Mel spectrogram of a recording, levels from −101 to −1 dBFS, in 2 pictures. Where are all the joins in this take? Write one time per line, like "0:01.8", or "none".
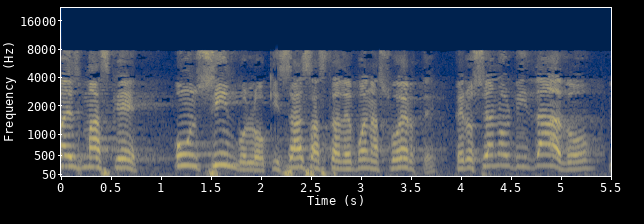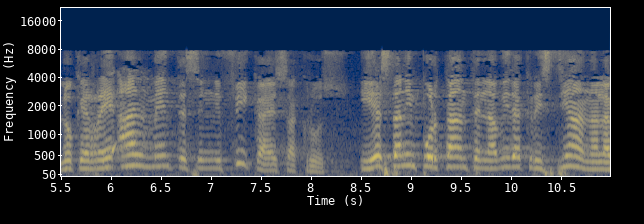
0:03.8
0:05.4
0:08.4

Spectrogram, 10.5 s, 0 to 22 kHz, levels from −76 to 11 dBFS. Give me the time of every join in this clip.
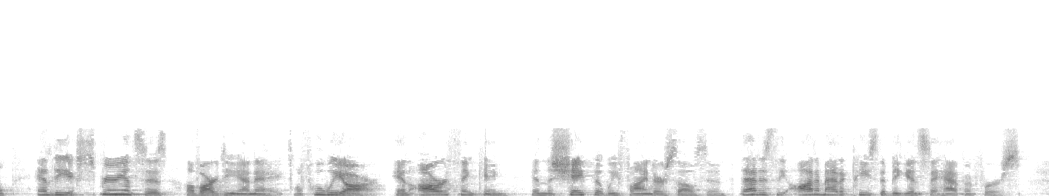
0:02.9
0:03.8
0:07.3

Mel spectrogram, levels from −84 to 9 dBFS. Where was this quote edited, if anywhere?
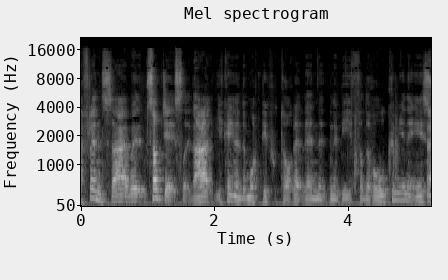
0:01.0
0:02.0
0:03.2
0:03.7
0:04.1

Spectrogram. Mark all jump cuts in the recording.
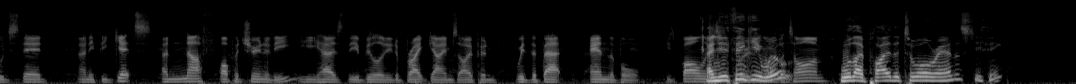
0:05.0
0:08.3

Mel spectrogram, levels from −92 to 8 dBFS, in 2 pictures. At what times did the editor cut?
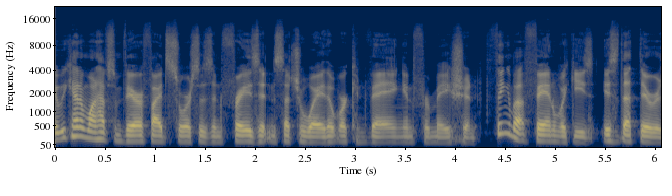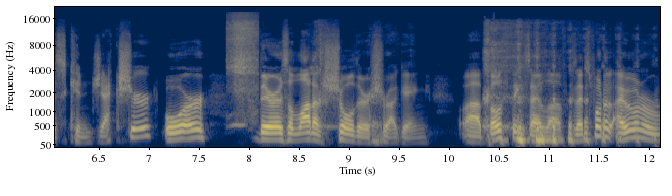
0:04.3
0:07.1

